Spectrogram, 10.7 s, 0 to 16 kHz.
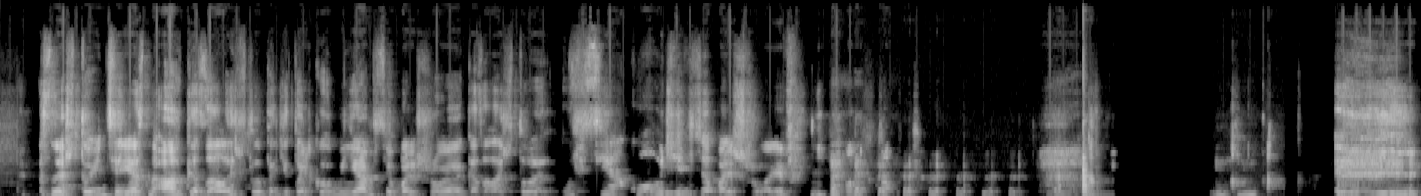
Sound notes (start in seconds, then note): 6.1 laugh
